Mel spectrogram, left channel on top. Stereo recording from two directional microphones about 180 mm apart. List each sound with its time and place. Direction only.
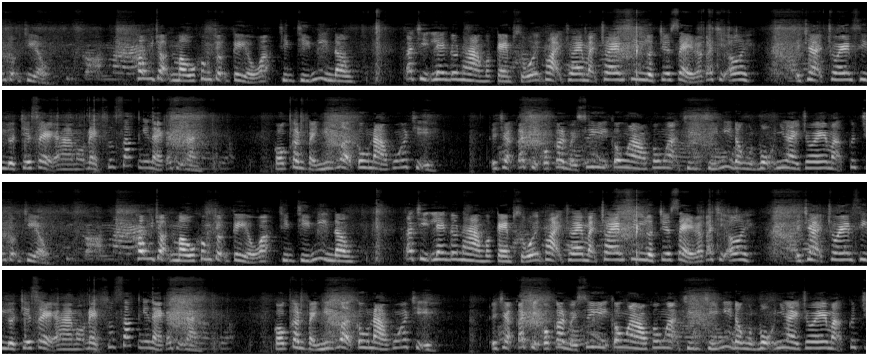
0.3 s a woman's voice: 10° right (ahead or behind)
11.3 s a woman's voice: 15° right (ahead or behind)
